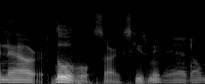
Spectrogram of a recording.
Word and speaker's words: Louisville: Actually, the more you say it, the more slur it gets. Like Yeah, it gets worse, right? From really people that are in Kentucky. It's like Louisville.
